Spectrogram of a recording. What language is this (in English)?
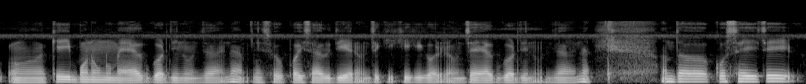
Nepali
